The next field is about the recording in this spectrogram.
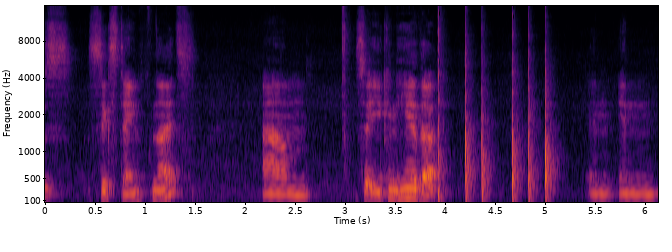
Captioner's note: chest drumming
